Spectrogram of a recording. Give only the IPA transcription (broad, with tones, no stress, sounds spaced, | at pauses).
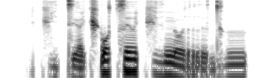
t͡ʃ i̤˨ tʲ a˨ t͡ʃʼ o˥ t͡s e˥ ə̯ t͡ʃ e̤˦ n ɵ˨ r ɨ˩ dʱ ʉ˦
